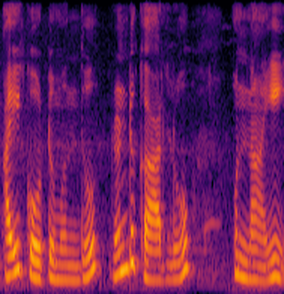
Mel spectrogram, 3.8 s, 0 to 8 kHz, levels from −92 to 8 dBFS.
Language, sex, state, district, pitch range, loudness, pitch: Telugu, female, Telangana, Hyderabad, 155-245 Hz, -18 LUFS, 185 Hz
